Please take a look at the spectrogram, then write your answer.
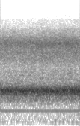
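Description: Male periodical cicadas calling for a mate, a steady dense buzzing drone that holds without a break at fairly high loudness.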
